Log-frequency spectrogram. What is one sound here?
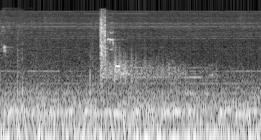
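A soft whoosh sounds as a menu closes.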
